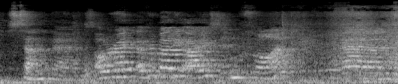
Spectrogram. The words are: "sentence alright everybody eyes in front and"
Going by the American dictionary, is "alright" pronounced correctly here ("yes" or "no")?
yes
